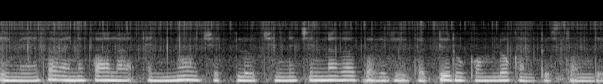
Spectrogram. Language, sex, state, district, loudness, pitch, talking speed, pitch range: Telugu, female, Andhra Pradesh, Krishna, -13 LUFS, 180 Hz, 130 wpm, 175-190 Hz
